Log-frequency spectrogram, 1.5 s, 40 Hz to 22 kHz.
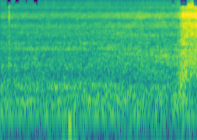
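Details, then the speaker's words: Aerus Lux Guardian Platinum vacuum being stepped up from minimum through Electrolux Model 60 and Model L power levels: a steady airy rush and low even hum, then a brighter surge; smooth, healthy motor. "it's insane how quiet it is yet it's still got adequate suction the lowest power on this machine is about the same as the model 30s power"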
